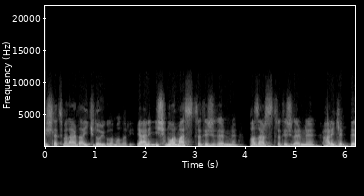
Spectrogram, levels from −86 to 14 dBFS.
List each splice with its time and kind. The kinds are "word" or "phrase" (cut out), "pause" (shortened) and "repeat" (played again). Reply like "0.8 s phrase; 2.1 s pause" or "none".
2.4 s phrase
